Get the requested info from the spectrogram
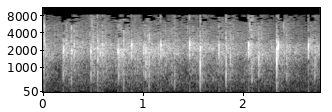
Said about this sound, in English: And so I'm just thankful this morning for our young people and just their stance for Jesus Christ. So, again, I think give them a round of applause this morning for serving.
